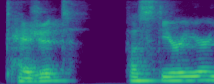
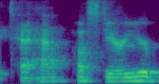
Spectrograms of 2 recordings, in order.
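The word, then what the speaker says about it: Tejat Posterior: So like you could say Tejet posterior, you could say Tehat posterior, but usually I call it Tejet posterior, is this kind of like wounded ankle star.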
